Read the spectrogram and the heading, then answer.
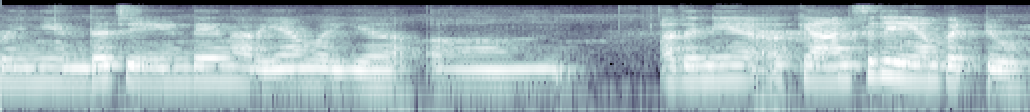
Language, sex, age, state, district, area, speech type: Malayalam, female, 18-30, Kerala, Palakkad, rural, spontaneous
